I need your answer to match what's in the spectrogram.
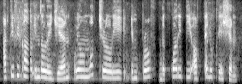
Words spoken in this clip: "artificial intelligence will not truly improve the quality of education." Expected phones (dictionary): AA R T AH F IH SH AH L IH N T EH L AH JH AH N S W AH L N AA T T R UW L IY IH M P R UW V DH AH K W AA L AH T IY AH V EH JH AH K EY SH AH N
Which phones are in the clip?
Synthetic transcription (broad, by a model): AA R T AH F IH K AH L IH N T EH L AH JH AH N W AH L N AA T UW R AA L IY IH M P R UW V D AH K W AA L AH T IY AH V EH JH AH K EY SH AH N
